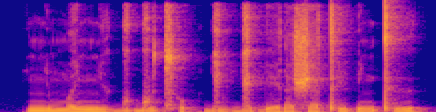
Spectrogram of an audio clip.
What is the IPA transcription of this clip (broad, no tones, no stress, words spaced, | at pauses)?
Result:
ɲimɐ ɲɨ ɡuɡut͡sʼokɡeʎ ɡeɠe ɾaʃatʼi ʔeɲtʼɨ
